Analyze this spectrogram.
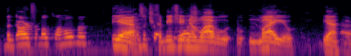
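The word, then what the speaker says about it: Febechi Nwaiwu: Yeah, Fabici Nawai.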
